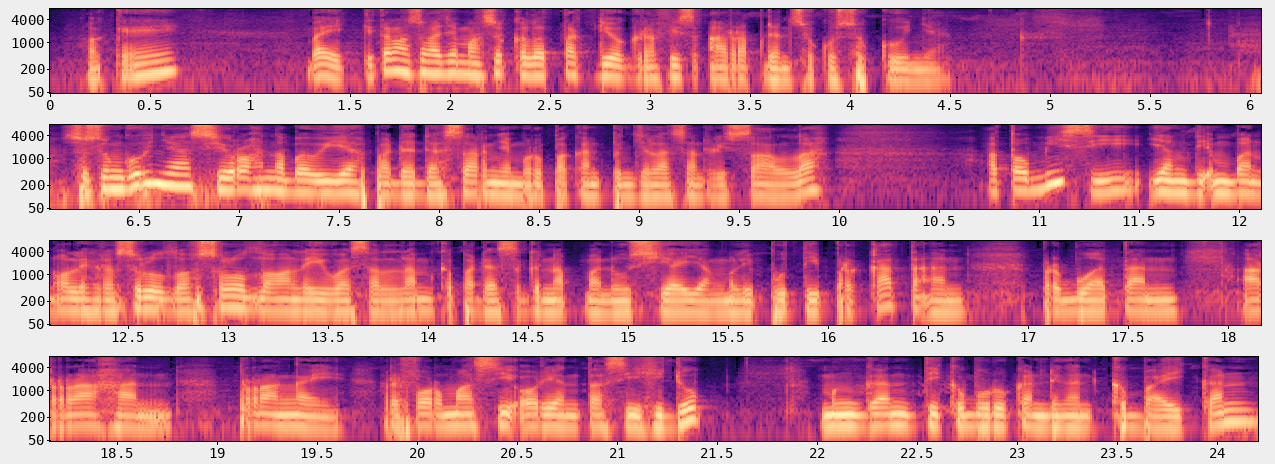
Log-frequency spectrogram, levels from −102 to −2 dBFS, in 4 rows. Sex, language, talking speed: male, Indonesian, 115 wpm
